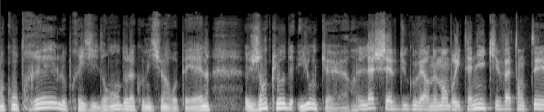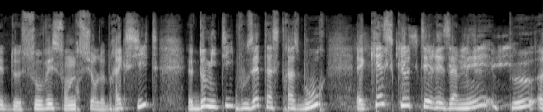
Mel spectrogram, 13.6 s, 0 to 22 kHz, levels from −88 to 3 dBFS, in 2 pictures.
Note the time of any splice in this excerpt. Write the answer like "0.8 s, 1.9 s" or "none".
7.7 s, 9.7 s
